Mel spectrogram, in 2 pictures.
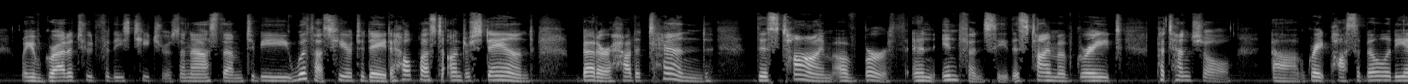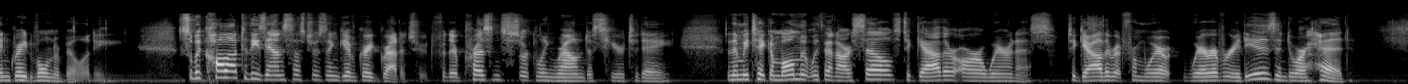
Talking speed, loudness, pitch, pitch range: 175 wpm, -21 LUFS, 180 Hz, 165-200 Hz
